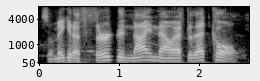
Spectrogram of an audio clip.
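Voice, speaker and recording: A man's voice: fairly high pitch, moderate pace, fairly bright tone, no echo. A man calling live American football play-by-play in a conversational way, as a sports announcer. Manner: conversational between plays. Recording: dull lo-fi audio stream.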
